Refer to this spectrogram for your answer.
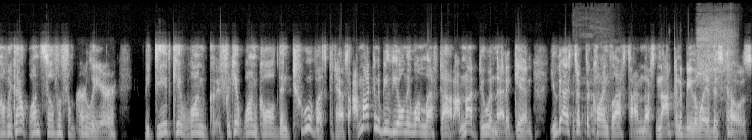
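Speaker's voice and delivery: hushed whisper. Voicing characters who huddle and argue over coins: whispering in a huddle. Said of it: "And then they turn back in and whispering".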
